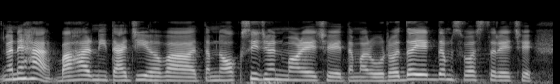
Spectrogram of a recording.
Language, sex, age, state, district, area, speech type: Gujarati, female, 45-60, Gujarat, Ahmedabad, urban, spontaneous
